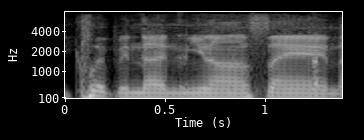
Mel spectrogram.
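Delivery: ordinary talk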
